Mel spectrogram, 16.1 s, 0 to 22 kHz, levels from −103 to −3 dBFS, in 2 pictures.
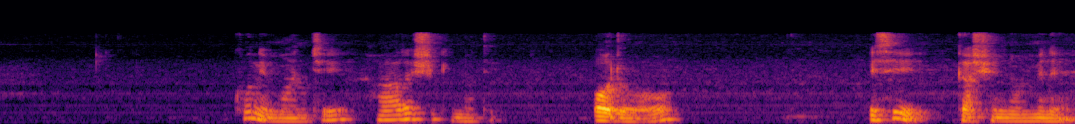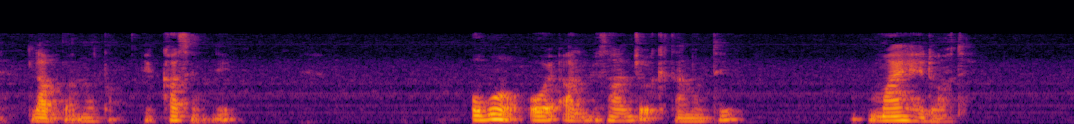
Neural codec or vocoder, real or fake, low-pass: none; real; 7.2 kHz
